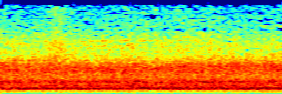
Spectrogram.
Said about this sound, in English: Touchdown toss from Otten to Miller, another from Otten to Allred, and listen to the crowd roar.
